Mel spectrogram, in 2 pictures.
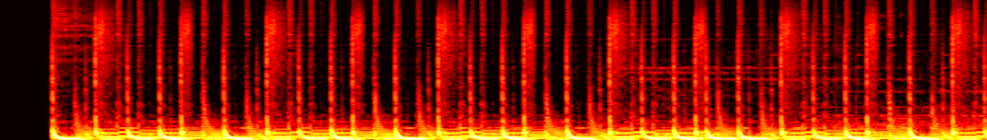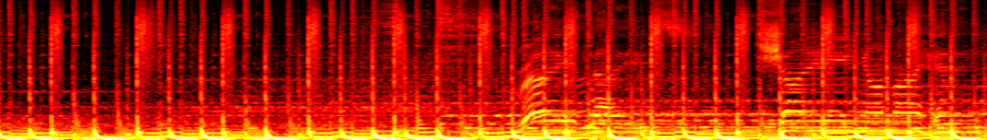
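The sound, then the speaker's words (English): A full band song plays loudly and continuously with a steady driving beat, guitars and drenched, reverb-heavy vocals that sound spacious and atmospheric. “And you could really hear the ambience, the reverb, the effects on the vocals, and uh, some of the guitars and instruments.”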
